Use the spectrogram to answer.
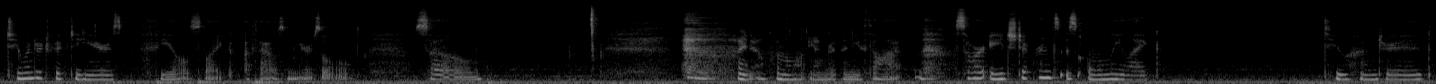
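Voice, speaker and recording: A woman playing a centuries-old vampire who looks like a young adult, confiding casually in a breathy, hesitant ASMR whisper. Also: fairly high pitch, background noise, heavily acted. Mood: sheepish. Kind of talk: soft-spoken whispered ASMR roleplay.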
